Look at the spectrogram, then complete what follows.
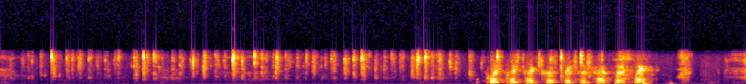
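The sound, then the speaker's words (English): Rapid, uneven clicking of a woman's fingers typing on a computer keyboard, fairly quiet, continuing for several seconds before a voice briefly speaks over it near the end. “at least her typing is not as bad as a Gila woodpecker staking out his territory on a metal chimney.”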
